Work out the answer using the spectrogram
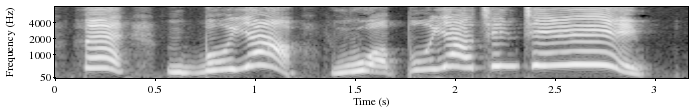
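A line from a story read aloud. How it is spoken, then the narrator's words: Loud. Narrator (Chinese): 瑞希又大声的说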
